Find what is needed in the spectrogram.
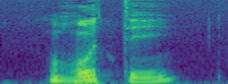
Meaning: to belch; to burp
- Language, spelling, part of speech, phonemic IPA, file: French, roter, verb, /ʁɔ.te/, Fr-roter.ogg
